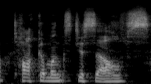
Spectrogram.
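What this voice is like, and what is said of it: Put-on New York accent. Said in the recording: “That was pretty good, actually. Pretty good impression... A New York accent... It's a New York Jew accent.”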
